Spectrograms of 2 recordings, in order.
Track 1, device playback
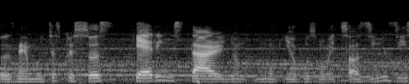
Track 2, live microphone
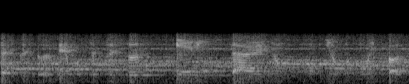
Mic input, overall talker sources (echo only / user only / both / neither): echo only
